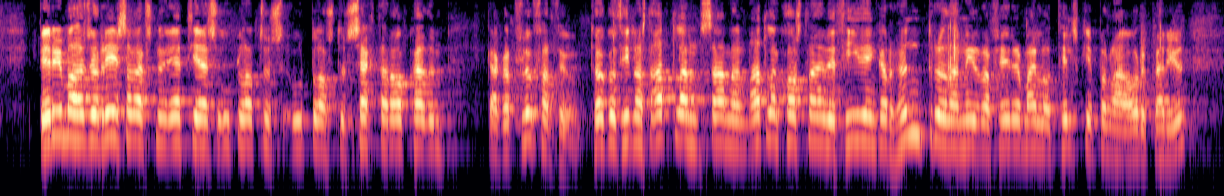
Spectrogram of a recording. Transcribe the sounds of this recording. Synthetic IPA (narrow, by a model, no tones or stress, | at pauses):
pɪɾjʏmawθɛs̬arɪːsavɛksnʏɛːt̪ʰɛɛsupuːplawst̪ʏɾ̥sɛxt̪aɾaːwkʰvajðʏm | kakvat̪flʏɣfaɾ̥θʏ̰ɣʏ̰mt̪ʰœːkʏθiːnast̪at̪lansaːmanat̪lankʰɔst̪naðɪvɪðθiːðiŋkaɾɦʏnt̪ɾœðaniːrafɪɾɪɾmaːjlawt̪ʰɪlscɪpʏnaaːwɾɪkʰvɛɾjʏ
